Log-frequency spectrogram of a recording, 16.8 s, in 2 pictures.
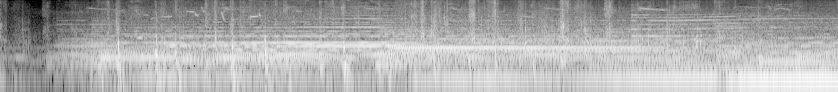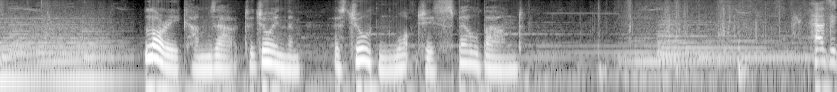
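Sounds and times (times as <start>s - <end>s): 
horse hooves clopping as it walks up: 0.0s - 9.1s, 14.1s - 16.7s
speech: 9.8s - 13.7s, 16.6s - 16.7s.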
